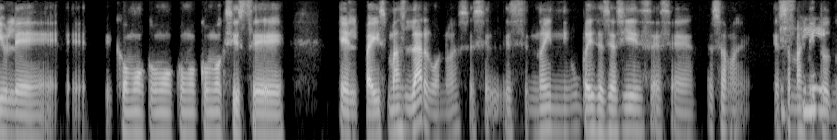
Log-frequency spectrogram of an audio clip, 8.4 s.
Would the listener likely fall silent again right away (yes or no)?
no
